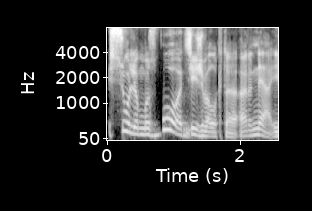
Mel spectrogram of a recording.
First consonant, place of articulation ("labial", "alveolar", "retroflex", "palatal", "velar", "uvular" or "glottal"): alveolar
